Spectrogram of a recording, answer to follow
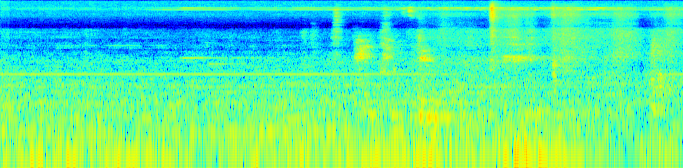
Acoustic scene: elevator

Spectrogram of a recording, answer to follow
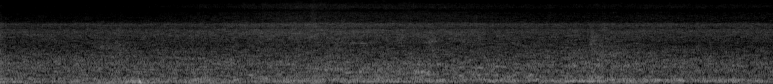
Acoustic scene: park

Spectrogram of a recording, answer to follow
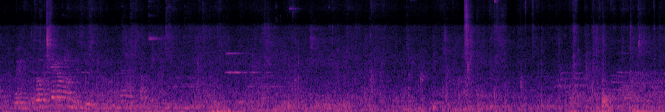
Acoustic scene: elevator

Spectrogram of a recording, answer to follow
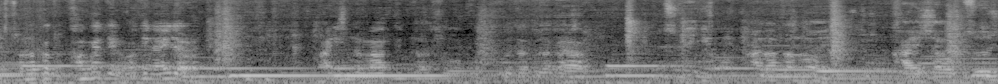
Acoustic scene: restaurant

